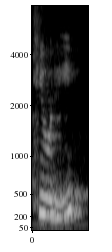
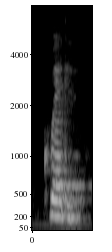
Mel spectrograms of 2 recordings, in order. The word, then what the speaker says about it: query: pronounce this word cuy no it's not Cy it's query query query query I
